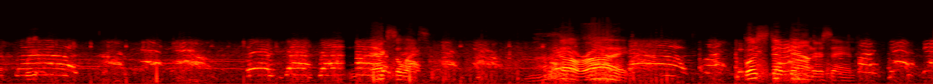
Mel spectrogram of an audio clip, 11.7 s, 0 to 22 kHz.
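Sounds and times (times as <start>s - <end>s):
crowd screaming and yelling: 0.0s - 9.1s
speech: 0.2s - 1.3s, 3.9s - 5.5s, 6.7s - 8.0s, 9.3s - 11.0s.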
